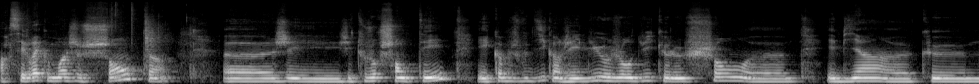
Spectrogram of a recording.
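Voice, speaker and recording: In a room with audible echo, a woman speaks very slowly in a very deep, low pitch with a dark, mellow tone and fairly even intonation. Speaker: medium and spiritual guide. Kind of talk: spiritual guidance monologue. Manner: hesitant, many fillers.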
